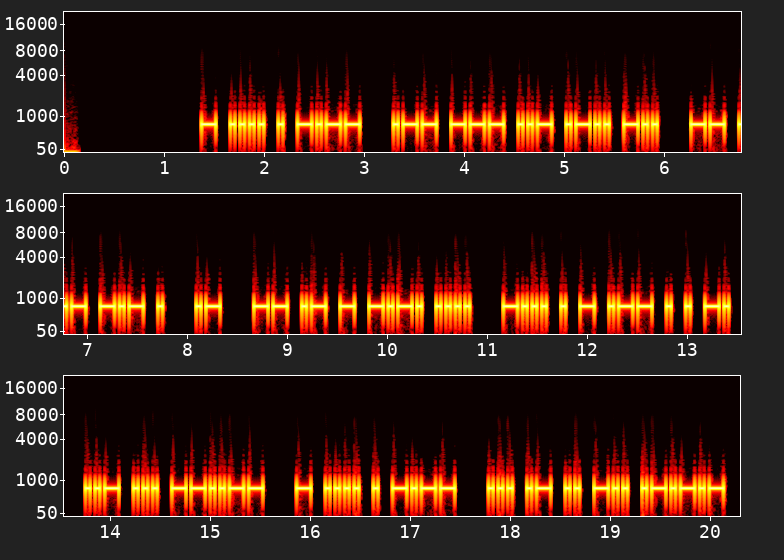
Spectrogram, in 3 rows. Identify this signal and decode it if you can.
Morse code, heard as a keyed tone, about 25 wpm, 700 Hz. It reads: THEY WOULD MAKE A MATCH BETWEEN US, THEY SAID.
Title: Sentences from Top 1600 Words 25wpm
